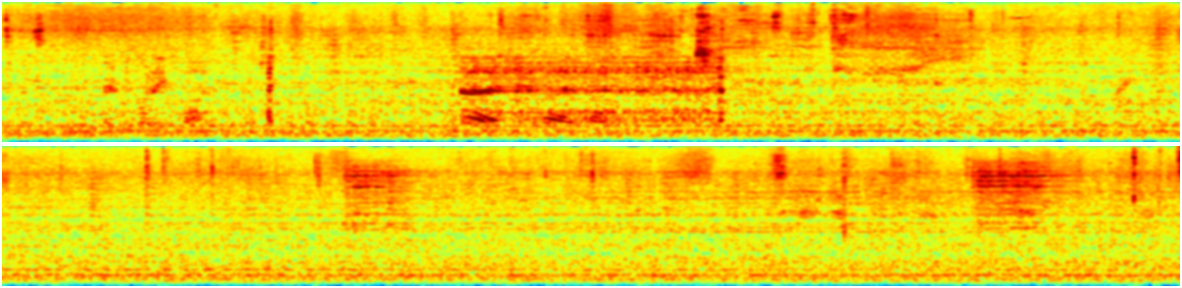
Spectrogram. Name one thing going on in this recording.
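A freight train rolls slowly by in the distance with a low, steady rumble.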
